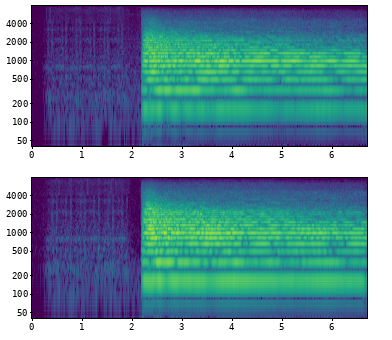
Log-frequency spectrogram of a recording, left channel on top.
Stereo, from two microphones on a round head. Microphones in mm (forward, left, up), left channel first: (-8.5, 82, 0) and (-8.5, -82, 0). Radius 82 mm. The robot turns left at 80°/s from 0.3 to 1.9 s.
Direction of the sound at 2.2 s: 15° right (ahead or behind).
